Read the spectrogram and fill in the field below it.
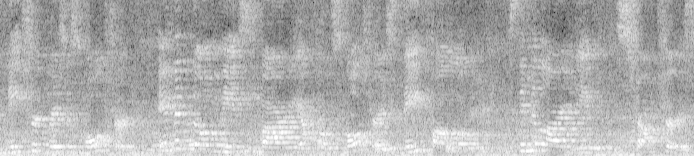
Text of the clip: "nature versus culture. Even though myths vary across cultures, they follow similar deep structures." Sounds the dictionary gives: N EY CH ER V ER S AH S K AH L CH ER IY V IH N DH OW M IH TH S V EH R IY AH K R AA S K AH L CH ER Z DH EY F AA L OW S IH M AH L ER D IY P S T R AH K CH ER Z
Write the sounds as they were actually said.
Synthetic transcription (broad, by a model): N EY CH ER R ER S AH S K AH L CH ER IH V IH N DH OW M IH T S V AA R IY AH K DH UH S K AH L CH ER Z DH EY F AA L OW S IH M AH L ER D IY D S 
